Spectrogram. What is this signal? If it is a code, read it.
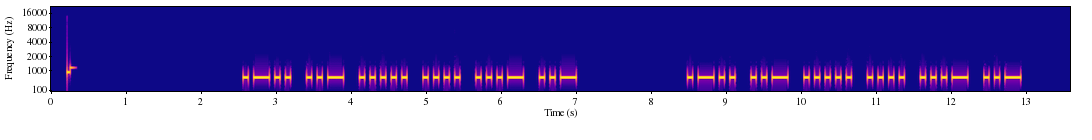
Morse code, heard as a keyed tone, about 17 wpm, 700 Hz. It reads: LU5HVU LU5HVU
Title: DXCC-100 Call Signs - 6 Characters - Repeated 2x - 17wpm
